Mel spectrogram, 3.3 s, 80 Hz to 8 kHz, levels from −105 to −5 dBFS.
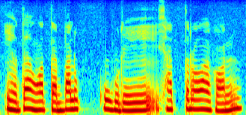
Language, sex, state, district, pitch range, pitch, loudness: Chakma, female, Tripura, Unakoti, 210-240 Hz, 230 Hz, -11 LUFS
